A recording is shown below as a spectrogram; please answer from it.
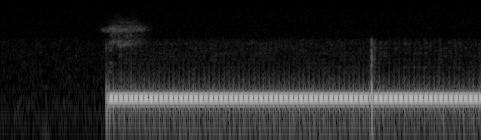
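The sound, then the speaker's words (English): Recorded telephone tone: after half a second of silence, a loud steady tone at a single pitch cuts in abruptly and holds, with one brief click near the end. “We got some sporadic ringing here. A recording of ringing?”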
